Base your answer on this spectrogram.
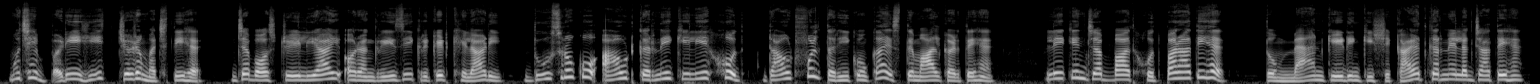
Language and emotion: Hindi, disgusted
